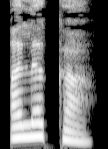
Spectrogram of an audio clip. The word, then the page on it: ಅಲಕ: Kannada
